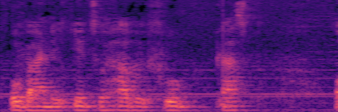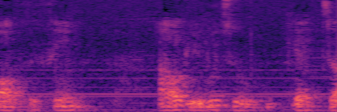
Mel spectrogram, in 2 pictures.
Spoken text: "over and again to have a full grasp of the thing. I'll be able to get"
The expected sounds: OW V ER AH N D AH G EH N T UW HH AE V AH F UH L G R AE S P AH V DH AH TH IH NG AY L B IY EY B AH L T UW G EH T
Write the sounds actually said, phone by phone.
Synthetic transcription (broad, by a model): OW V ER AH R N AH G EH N T UW HH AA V AH F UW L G AA S P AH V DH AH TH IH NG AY W B IY EY B AH L T UW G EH T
